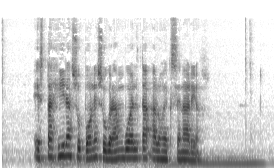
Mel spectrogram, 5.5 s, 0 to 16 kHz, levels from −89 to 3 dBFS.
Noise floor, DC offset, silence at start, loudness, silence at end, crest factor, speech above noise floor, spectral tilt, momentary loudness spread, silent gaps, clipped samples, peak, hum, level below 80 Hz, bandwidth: -58 dBFS; under 0.1%; 0.7 s; -19 LUFS; 0.2 s; 16 dB; 40 dB; -6.5 dB/octave; 22 LU; none; under 0.1%; -4 dBFS; none; -42 dBFS; 11.5 kHz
